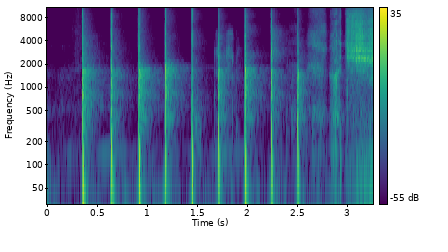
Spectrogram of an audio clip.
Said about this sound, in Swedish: Så uh, props till Fortnite, applåder!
